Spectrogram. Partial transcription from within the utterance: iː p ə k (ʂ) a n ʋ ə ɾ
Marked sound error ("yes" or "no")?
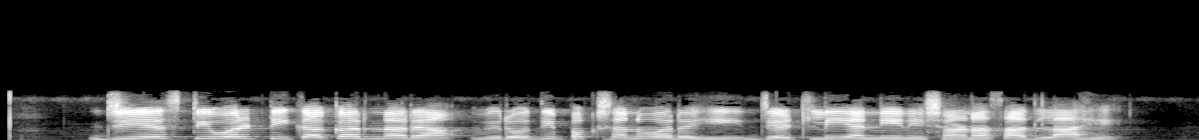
no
